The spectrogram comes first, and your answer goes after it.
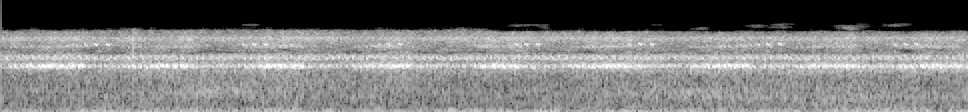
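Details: Night crickets calling in a calm natural setting: rhythmic, high-pitched chirps pulsing roughly twice per second, layered over an unbroken shrill trill and a soft low background hum.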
